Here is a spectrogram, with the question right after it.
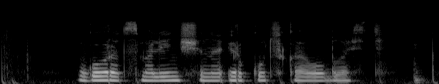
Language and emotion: Russian, neutral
